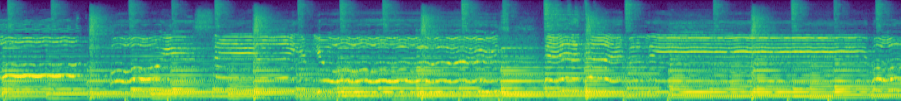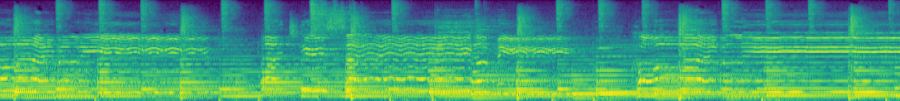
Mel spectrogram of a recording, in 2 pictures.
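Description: A woman singing a solo with wavering vibrato while accompanying herself on a grand piano.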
